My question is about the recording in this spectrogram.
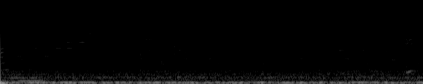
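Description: Quiet room tone with a steady low hum, and one brief click right at the start.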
